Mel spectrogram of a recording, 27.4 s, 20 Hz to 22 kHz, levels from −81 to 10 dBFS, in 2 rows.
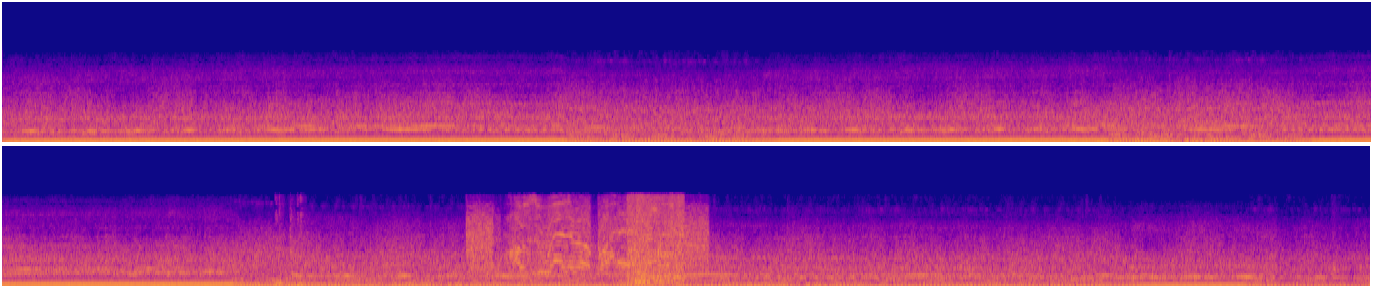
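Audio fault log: No faults can be heard anywhere in the audio.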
